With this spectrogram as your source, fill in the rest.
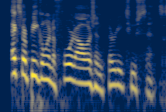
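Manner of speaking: ordinary delivery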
